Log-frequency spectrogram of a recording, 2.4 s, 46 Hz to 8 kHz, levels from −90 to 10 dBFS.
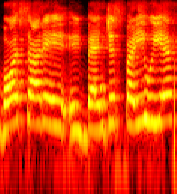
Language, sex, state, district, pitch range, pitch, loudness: Hindi, female, Bihar, Darbhanga, 260-310 Hz, 295 Hz, -14 LUFS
